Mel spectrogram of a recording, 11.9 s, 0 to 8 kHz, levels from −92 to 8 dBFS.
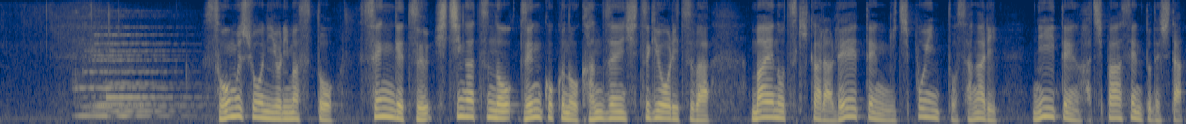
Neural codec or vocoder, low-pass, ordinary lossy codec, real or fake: none; none; none; real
